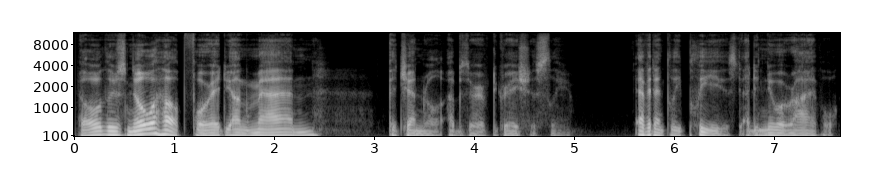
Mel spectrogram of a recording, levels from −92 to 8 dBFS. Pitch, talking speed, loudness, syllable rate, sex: 100 Hz, 140 wpm, -19 LUFS, 5.0 syllables/s, male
